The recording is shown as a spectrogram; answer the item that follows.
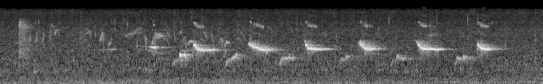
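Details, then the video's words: Training song of a White-rumped shama with nature sounds and gurgling water: a repeated loud, clear whistled note that falls slightly, given about every half second roughly seven times after a few softer introductory notes. "Murai Batu Full Gacor Murai macet langsung Gacor Masteran Murai"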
